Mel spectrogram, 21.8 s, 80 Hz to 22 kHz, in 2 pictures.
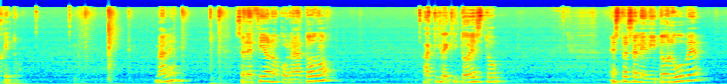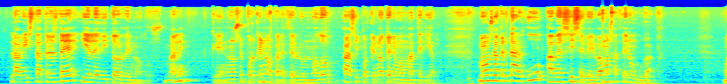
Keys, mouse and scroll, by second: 2.7 a, 3.2 a, 18.5 u.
